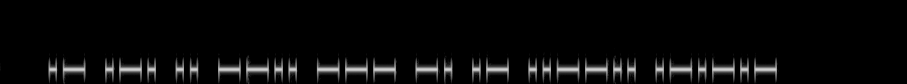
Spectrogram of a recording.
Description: Morse code, heard as a keyed tone, about 17 wpm, 700 Hz. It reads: ARIZONA?.
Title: Pangram Challenge v2 - 17wpm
